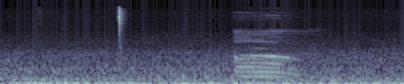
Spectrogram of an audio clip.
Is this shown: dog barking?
no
